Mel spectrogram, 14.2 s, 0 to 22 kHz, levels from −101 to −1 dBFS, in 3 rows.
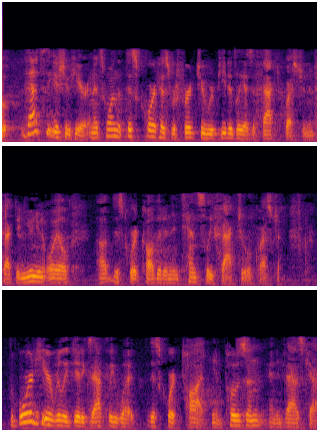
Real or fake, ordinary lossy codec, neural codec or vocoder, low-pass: real; AAC, 24 kbps; none; 5.4 kHz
